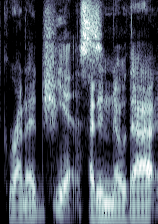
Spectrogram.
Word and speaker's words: Greenwich: Another one is um like Green Witch is pronounced Greenwich.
